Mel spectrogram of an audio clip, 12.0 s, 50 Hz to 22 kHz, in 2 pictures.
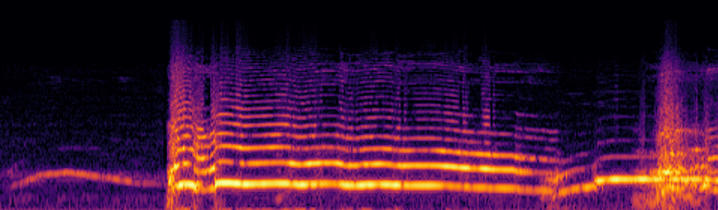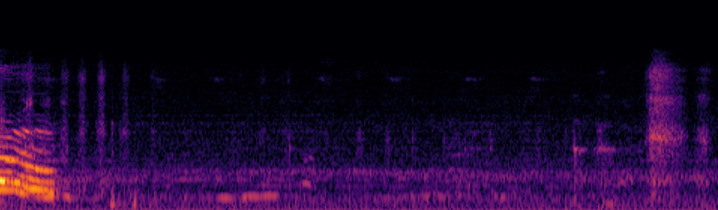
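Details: A 5-month-old Northern Inuit dog named Kodiak practises howling: a soft wavering lead-in, then a loud rich howl slowly falling in pitch, followed by a shorter arching howl and quiet after.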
